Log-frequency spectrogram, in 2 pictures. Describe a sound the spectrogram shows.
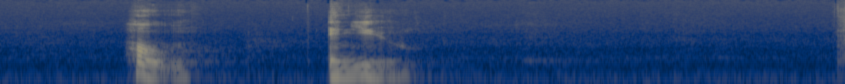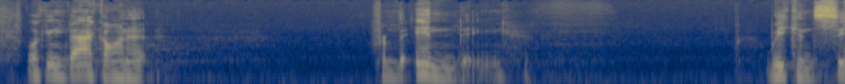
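A man speaks through a microphone in short, lively bursts with pauses between them.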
